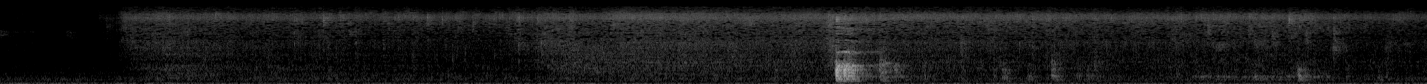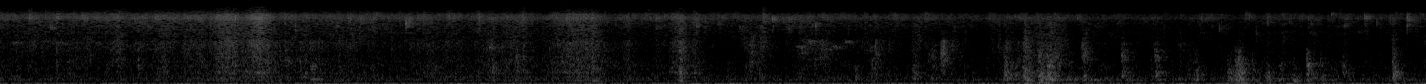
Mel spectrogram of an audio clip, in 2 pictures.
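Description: Egg-dipped bread slices for French toast sizzling in a hot frying pan. The sizzle starts suddenly about a second in as they go into the pan, then slowly eases, with scattered crackles. A single sharp knock comes about eight seconds in.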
